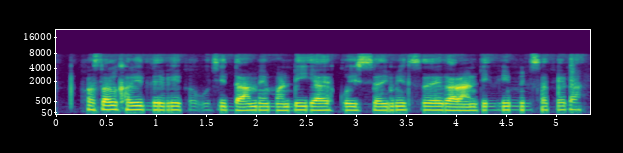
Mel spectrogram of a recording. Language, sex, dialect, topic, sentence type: Bhojpuri, male, Western, agriculture, question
